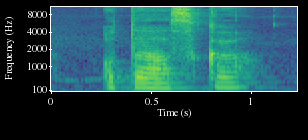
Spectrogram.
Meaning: question
- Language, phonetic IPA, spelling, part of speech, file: Czech, [ˈotaːska], otázka, noun, Cs-otázka.ogg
